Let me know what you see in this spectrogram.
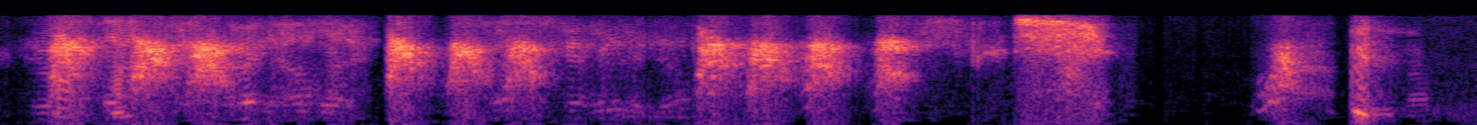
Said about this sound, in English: All right. So I think we should end the show on that, as the dog in the background barks.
